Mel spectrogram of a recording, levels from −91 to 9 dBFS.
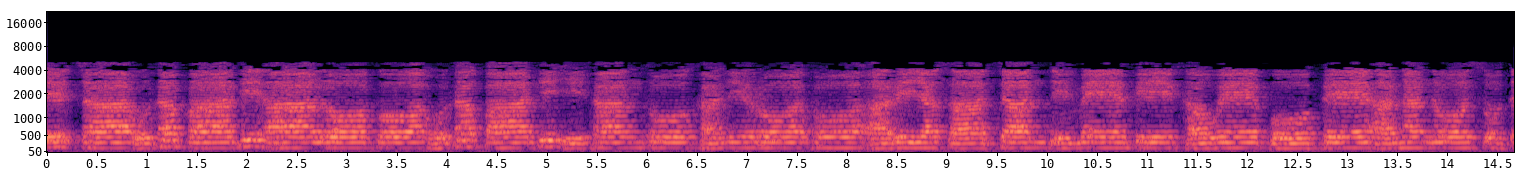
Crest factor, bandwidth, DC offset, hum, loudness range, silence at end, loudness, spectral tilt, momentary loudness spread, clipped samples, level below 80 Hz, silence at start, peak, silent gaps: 14 dB; 5.2 kHz; under 0.1%; none; 3 LU; 0 s; -20 LUFS; -10.5 dB/octave; 5 LU; under 0.1%; -54 dBFS; 0 s; -6 dBFS; none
